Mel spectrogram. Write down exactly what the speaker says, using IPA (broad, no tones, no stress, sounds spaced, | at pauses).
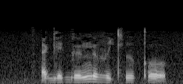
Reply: t͡sʼ æ ɡ e ɡ ø ŋ ø v e cʰ ɯ ʊ̯ kʼ o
